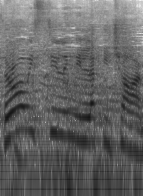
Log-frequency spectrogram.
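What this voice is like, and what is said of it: Mocking put-on Irish accent. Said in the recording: “Luck of the Irish ... a mocking Irish accent”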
